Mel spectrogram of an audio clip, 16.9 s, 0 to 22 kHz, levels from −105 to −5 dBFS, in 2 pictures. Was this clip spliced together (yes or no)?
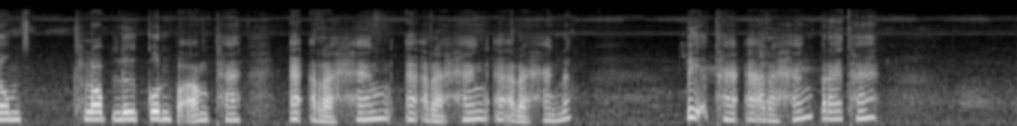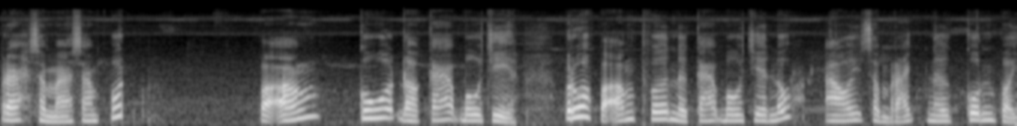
no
